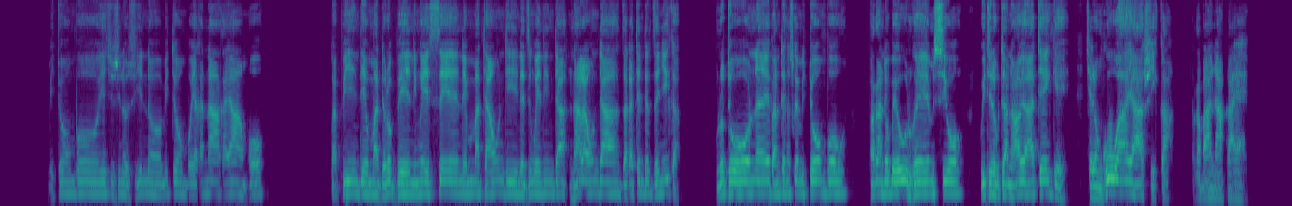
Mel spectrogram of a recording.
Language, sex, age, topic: Ndau, female, 25-35, health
